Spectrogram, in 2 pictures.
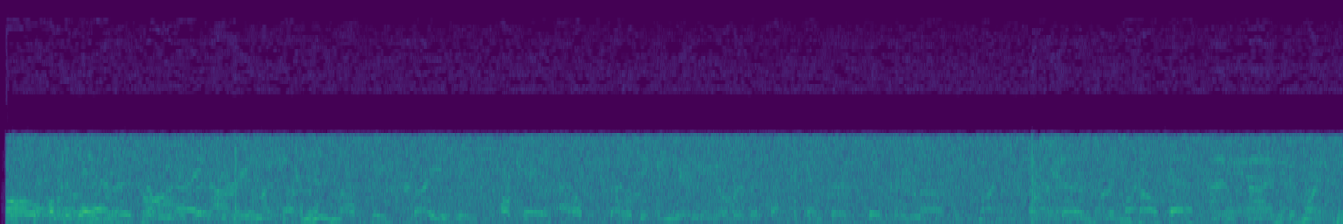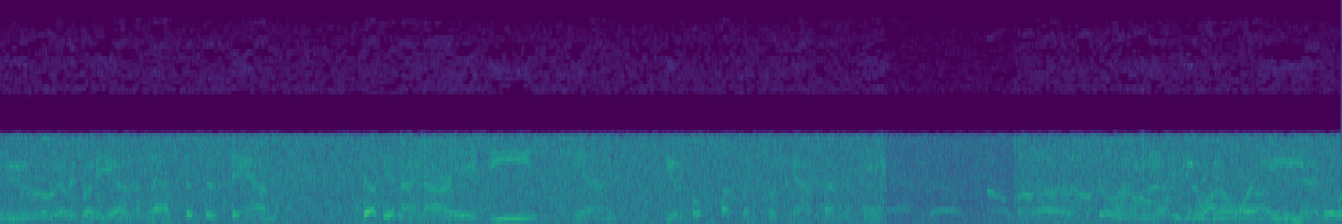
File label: Yaesu FT-101E Shure 444 Mic; Sussex, Wi.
